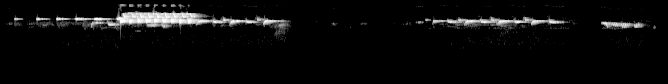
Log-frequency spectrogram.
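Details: Siberian blue robin: thin, evenly spaced high notes speed into a loud, fast trill, then soft, high chattering phrases after a pause.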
